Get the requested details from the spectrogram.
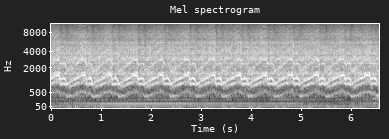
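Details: John Deere 650 with two-cylinder Yanmar diesel, sitting 15+ years, injection pump rebuilt: steady cranking with a rising-and-falling whir about twice a second that never catches. Crank, no start; fuel now reaches both cylinders and there is some smoke.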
